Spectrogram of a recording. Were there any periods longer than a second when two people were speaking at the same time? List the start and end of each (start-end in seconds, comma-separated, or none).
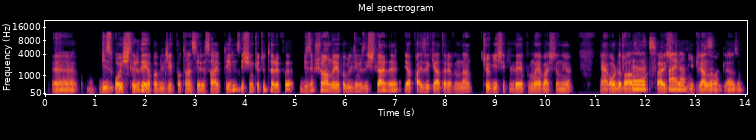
11.7-13.4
